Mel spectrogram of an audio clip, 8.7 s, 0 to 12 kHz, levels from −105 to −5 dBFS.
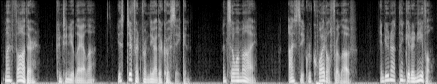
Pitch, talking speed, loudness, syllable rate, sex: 120 Hz, 180 wpm, -20 LUFS, 6.0 syllables/s, male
